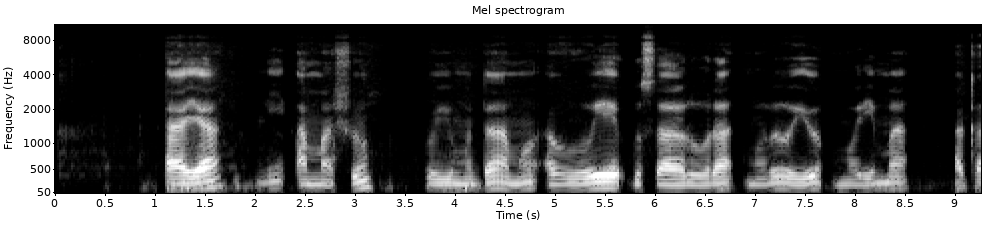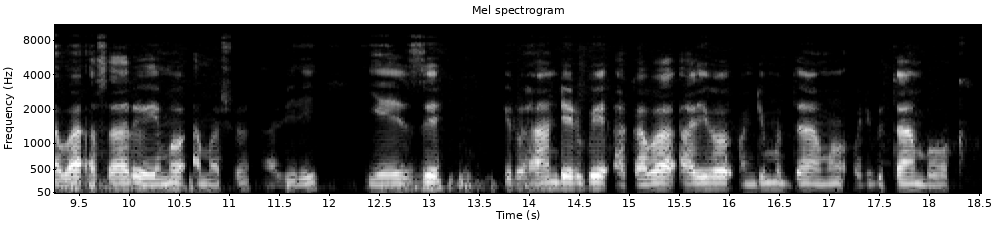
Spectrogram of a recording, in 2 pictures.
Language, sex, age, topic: Kinyarwanda, male, 25-35, agriculture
